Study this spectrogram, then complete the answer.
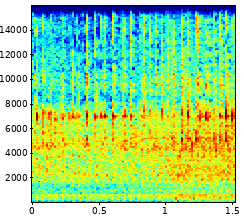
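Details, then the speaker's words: Stihl BG56C leaf blower, a 27cc 0.9 hp two-stroke, freshly tuned up and warmed 5–10 minutes, idling. Bright, buzzy, steady hum without stumbling or surging; the carburetor seems set perfectly. "that's one, because the carburetor seems to be set perfectly, as well as it's serviced and running really well."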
